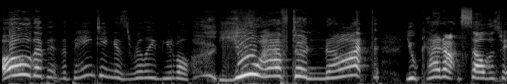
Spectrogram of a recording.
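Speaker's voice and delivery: mock manic, shrill, very high, very loud frantic gush. Retelling a scene where a character suddenly goes crazy over a painting: imitating Sam going crazy. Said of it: "he immediately becomes fucking crazy".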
